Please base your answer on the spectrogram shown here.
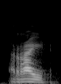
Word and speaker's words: write: Similarly WRITE, बट we read it एज राइट। So here we कैन से W is silent. W has no sound in these words.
